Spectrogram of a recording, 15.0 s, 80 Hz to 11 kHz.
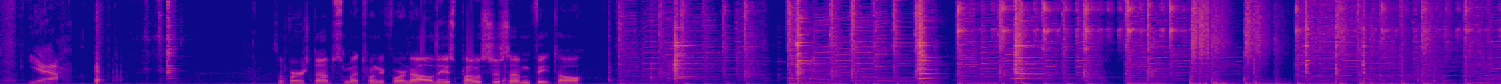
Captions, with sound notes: Yeah, so first ups my 24. Now all these posts are seven feet tall. (upbeat music) (post pounder clanging)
